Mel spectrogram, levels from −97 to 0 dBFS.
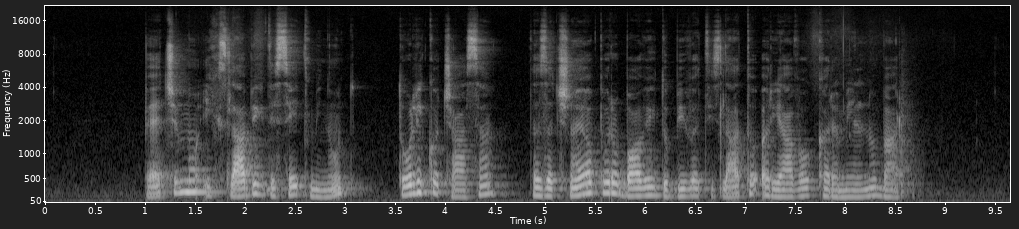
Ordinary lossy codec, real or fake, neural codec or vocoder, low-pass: none; real; none; none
